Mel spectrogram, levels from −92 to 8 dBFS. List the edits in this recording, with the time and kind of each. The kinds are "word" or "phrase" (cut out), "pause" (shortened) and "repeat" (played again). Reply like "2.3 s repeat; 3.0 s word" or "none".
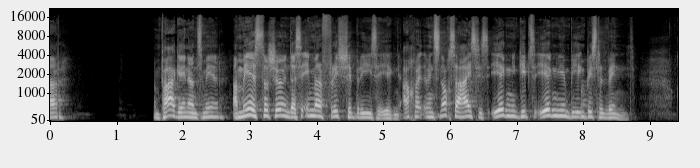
2.7 s pause; 8.0 s word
